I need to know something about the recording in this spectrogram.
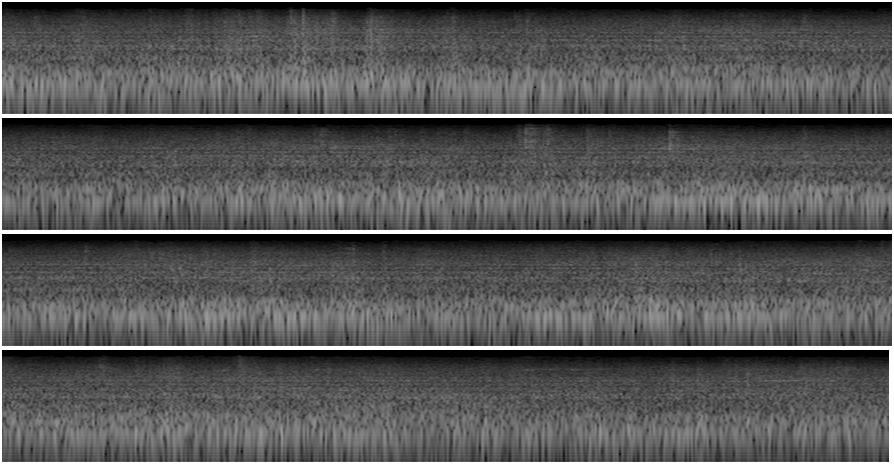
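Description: Freight cars rumble and clatter steadily along the rails close by.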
